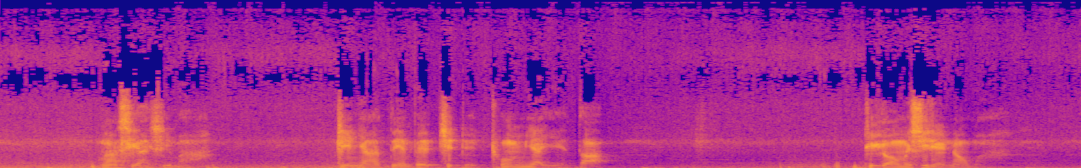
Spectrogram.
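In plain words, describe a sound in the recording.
An older man speaks with feeling, close by.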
